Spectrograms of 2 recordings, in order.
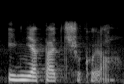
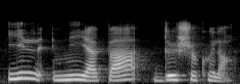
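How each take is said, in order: First: The word de is swallowed. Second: The word de is clearly pronounced. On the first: "A French person is going to say, ... We swallow that de"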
